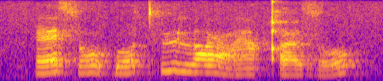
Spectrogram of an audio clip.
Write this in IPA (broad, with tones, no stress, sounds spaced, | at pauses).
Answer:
ɛ˩˥ s o˩˧˩ ɓ o˩˥ tʰ ʉ˧˥˧ l ɔ˥ ʕ ɛ̃˩˧˩ qʼ ɯ˧˩˧ z o˩˥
